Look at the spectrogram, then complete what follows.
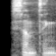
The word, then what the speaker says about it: something: something big something big something big it's not something some it's not stressed it's something something I would write that sah and some s s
